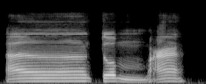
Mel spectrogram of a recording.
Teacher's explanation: apabila bertemu dengan huruf ain maka dibaca jelas ya, tidak qalqalah ya, tidak memantul huruf mim · pengucapan mim tidak boleh dipantulkan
